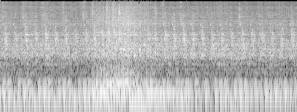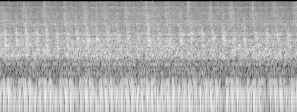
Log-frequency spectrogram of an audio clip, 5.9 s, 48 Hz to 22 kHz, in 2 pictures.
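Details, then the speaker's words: Benelli 250 motorcycle engine, owner complains it is noisy: uneven knocking, roughly four per second, over the running engine, louder on a throttle blip, like parts colliding inside; a worn connecting rod is knocking. "Oh bisa mengidentifikasi seperti ada barang di dalam enjen itu berbenturan ya"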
